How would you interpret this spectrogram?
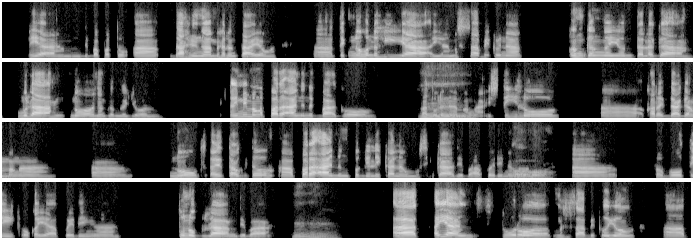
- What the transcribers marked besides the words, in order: static; laughing while speaking: "mayro'n tayong"
- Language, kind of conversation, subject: Filipino, unstructured, Paano mo ilalarawan ang mga pagbabagong naganap sa musika mula noon hanggang ngayon?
